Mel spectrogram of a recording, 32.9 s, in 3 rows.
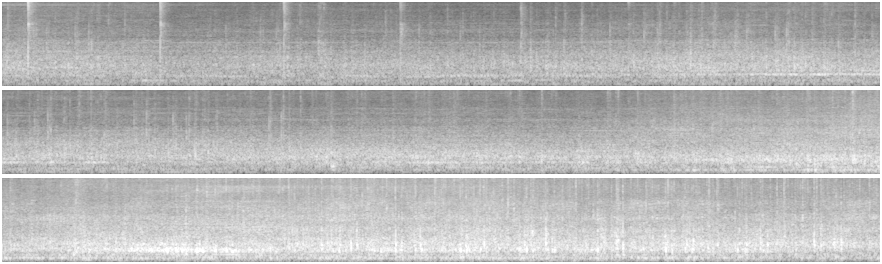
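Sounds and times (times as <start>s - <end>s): train running on rails: 0.0s - 32.9s.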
